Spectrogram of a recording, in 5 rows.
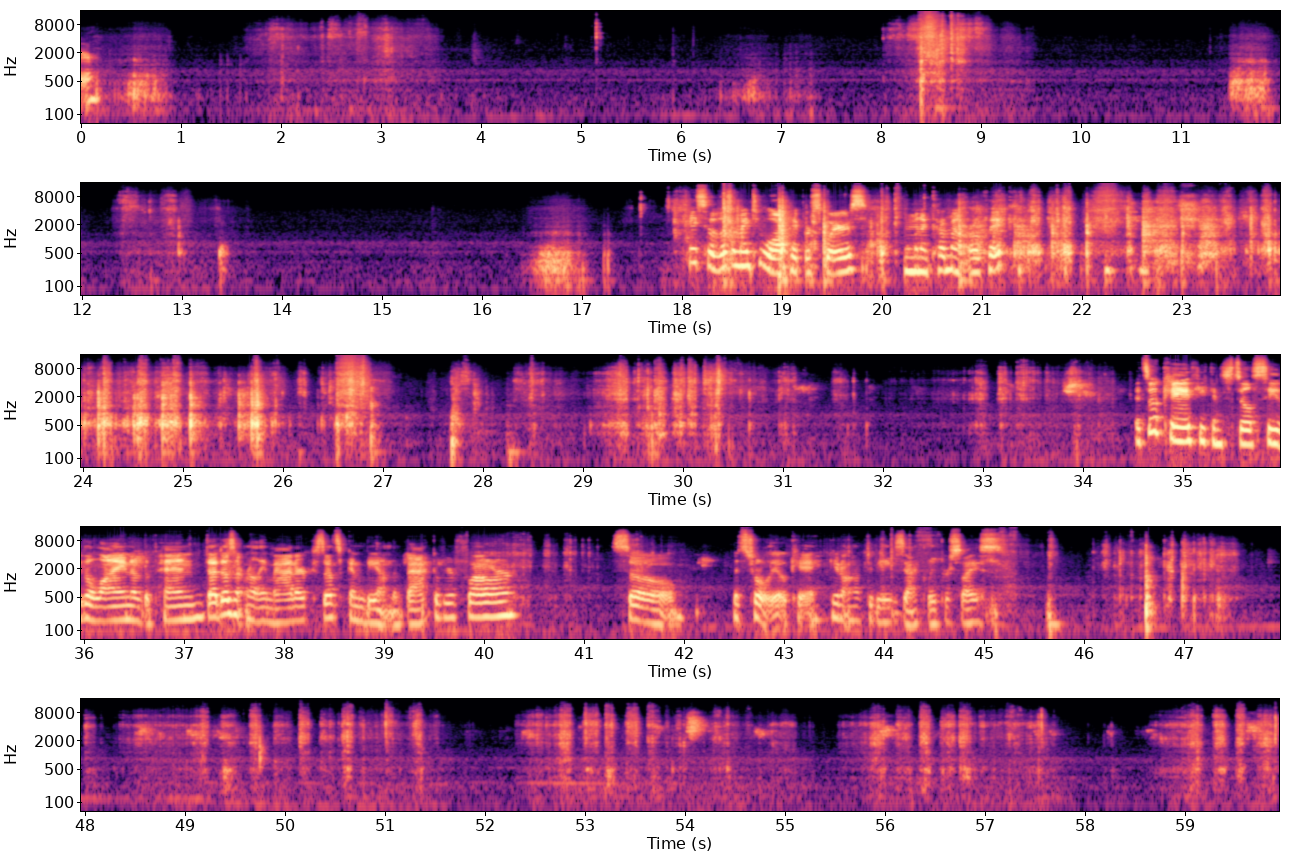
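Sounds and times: paper rustling: 8.1 - 9.4, 17.8 - 34.4, 45.1 - 51.6, 52.4 - 57.8
scissors snipping wallpaper: 18.2 - 27.0, 46.1 - 51.6, 52.4 - 57.7, 58.6 - 59.9.

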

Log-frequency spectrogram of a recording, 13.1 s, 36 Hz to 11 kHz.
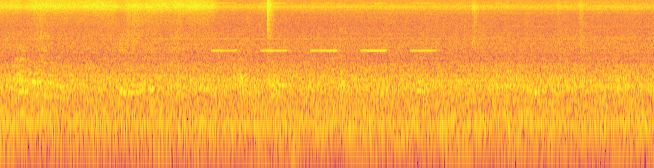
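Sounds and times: low background hum: 0.0 - 13.0
electronic appliance beeps: 4.2 - 8.8.

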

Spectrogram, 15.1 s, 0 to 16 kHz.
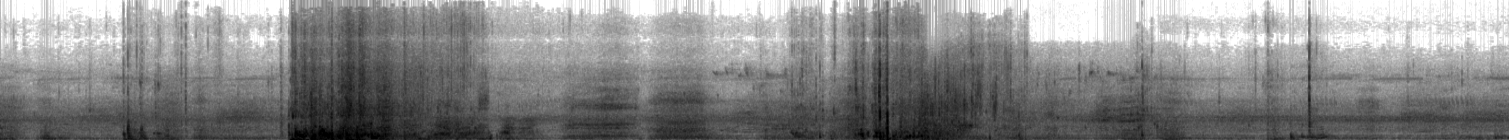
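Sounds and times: fish thrashing and splashing: 2.9 - 4.8, 8.0 - 10.4.

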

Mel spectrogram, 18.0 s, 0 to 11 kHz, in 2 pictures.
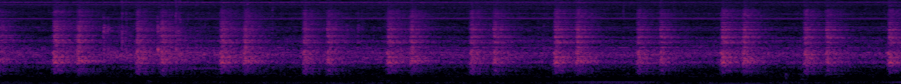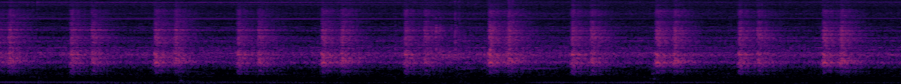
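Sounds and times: model steam locomotive chuffs: 6.5 - 18.0.

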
